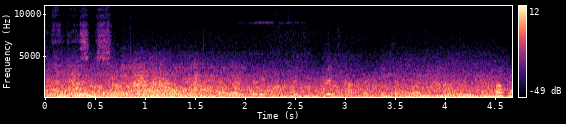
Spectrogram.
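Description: An Air France Boeing 777-300ER airliner arriving on the south side at LAX produces a steady jet engine roar, fairly loud and sustained, with a person talking over it.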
